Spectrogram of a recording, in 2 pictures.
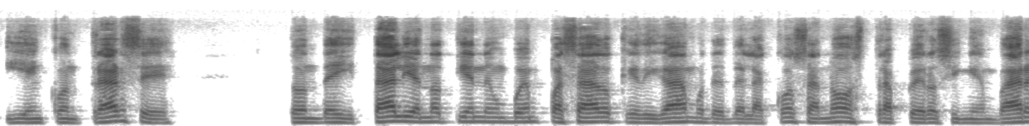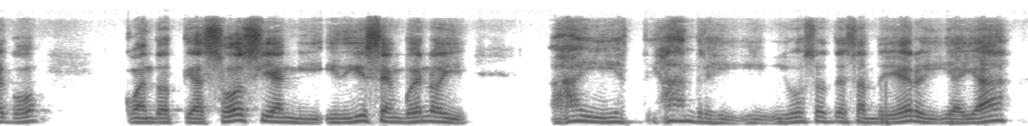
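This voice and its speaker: A man hosting a casual panel chat over a video call, animated and acting out the dialogue he quotes. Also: medium pitch, a little slow, no echo, studio quality. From El Salvador. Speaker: host.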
